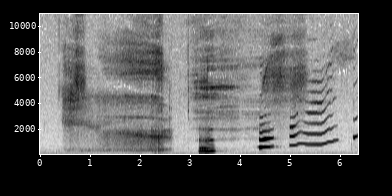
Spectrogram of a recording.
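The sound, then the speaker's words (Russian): A loud, drawn-out yawn at a table: a long breathy inhale followed by a wavering, moaning voiced stretch that rises and falls before trailing off. No talking. “Не зевай и не подтягивайся за столом,”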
